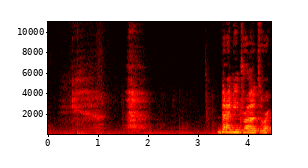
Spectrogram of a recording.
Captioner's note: sighs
